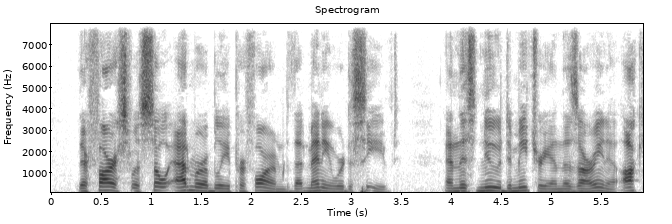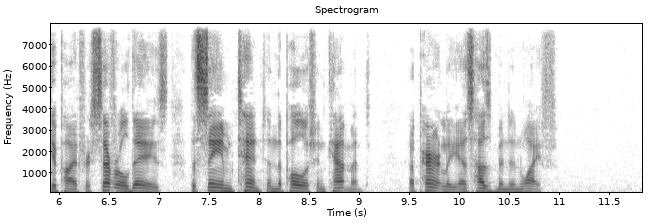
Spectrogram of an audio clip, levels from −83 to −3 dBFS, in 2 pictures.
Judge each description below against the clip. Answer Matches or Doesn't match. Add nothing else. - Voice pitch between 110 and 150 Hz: Matches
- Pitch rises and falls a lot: Doesn't match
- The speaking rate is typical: Matches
